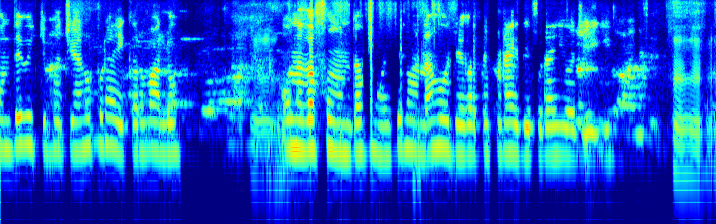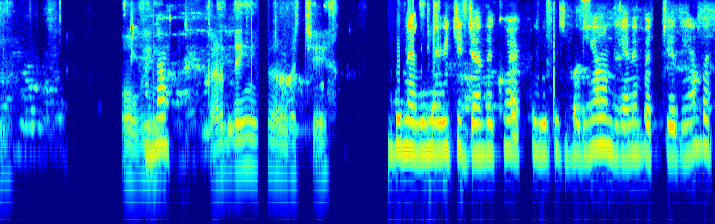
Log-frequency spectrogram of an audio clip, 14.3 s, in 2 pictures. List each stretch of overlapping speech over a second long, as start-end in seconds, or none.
none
